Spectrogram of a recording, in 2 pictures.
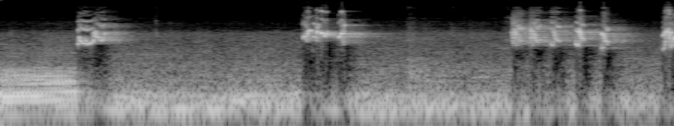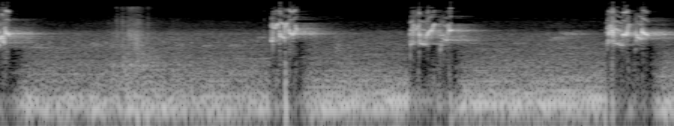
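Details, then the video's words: Caged fighter lovebird recorded for long-trilling ngekek song; bursts of harsh high chirps, some paired or in short strings, spaced irregularly, with a low droning hum beneath. "suara lovebird paud figter"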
